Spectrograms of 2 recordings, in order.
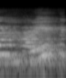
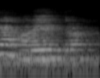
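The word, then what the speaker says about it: हरेऽत्र: यहाँ उच्चारण के समय हरेत्र ही कहा जाता है। अवग्रह का उच्चारण यहाँ नहीं होगा, हम क्या बोलेंगे हरेत्र। ये हम ये अलग से अवग्रह नहीं बोलेंगे, है ना।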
